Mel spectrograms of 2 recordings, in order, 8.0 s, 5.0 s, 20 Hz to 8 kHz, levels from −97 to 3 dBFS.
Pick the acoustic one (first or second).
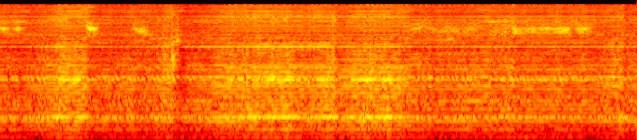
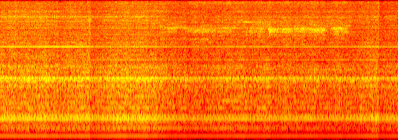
second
